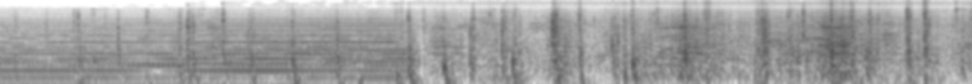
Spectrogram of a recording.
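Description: Horses ridden by a rancher and his foremen across rolling ranch land of a fighting-bull farm, with hooves thudding and clopping irregularly and close by after a brief stretch of music.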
